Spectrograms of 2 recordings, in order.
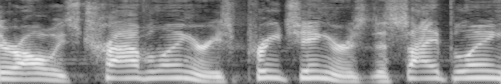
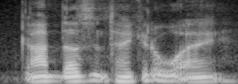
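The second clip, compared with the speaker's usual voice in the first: usual speaking voice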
